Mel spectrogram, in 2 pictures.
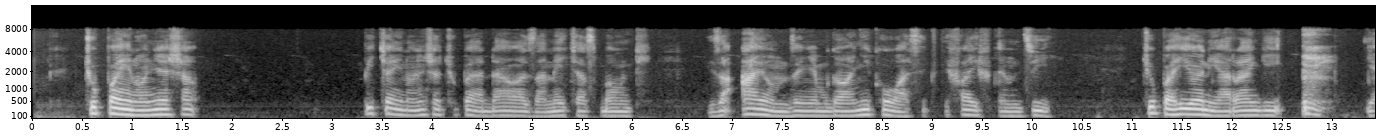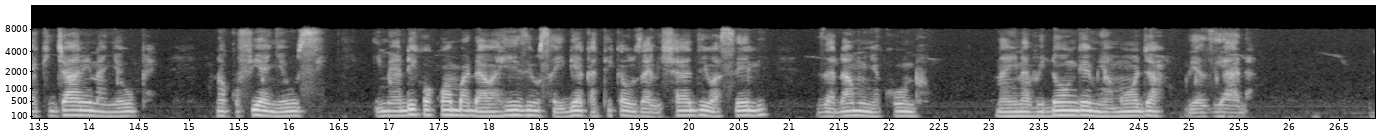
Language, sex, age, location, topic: Swahili, male, 18-24, Kisii, health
